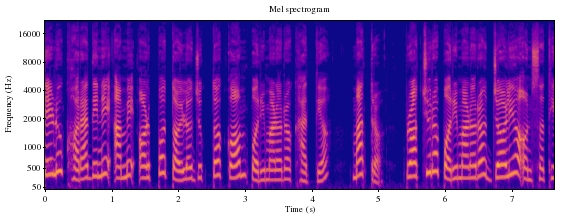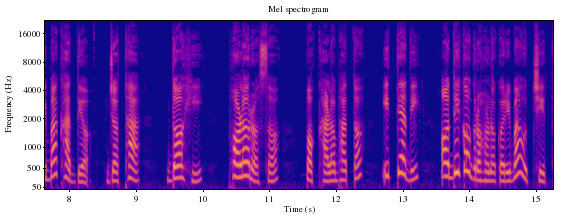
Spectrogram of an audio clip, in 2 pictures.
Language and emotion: Odia, neutral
